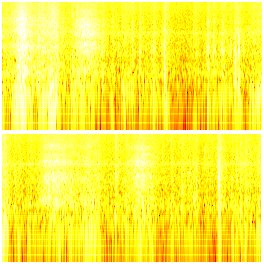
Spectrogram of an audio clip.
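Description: Near silence. Faint small clicks and rubbing as a fingertip presses an old copper penny into its tight-fitting recess in a wooden guitar headstock, with a few soft hissing swells.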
